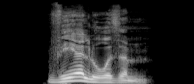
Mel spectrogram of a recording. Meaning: strong dative masculine/neuter singular of wehrlos
- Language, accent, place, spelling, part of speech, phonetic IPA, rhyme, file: German, Germany, Berlin, wehrlosem, adjective, [ˈveːɐ̯loːzm̩], -eːɐ̯loːzm̩, De-wehrlosem.ogg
